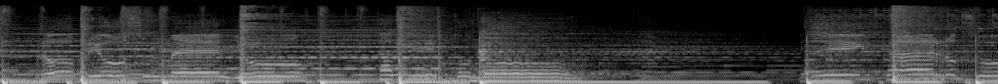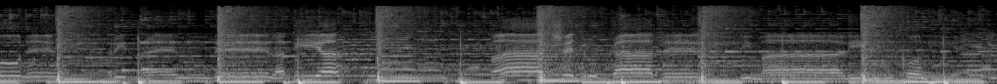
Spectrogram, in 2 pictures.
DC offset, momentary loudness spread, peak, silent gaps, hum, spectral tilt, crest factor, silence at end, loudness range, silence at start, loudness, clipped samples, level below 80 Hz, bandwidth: under 0.1%; 8 LU; -2 dBFS; none; none; -5.5 dB/octave; 20 dB; 0 s; 3 LU; 0 s; -24 LUFS; under 0.1%; -30 dBFS; 17 kHz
